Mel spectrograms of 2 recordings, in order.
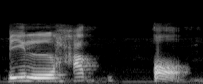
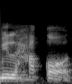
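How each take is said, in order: First: The doubled q is held before bouncing out. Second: The doubled q bounces out without holding. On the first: The speaker calls it right. "maka tahan dulu hurufnya baru pantulkan" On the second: The speaker calls it wrong. "Tidak langsung bil haqqo"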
